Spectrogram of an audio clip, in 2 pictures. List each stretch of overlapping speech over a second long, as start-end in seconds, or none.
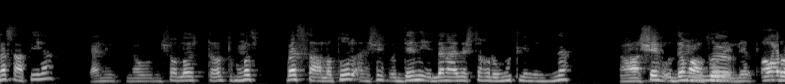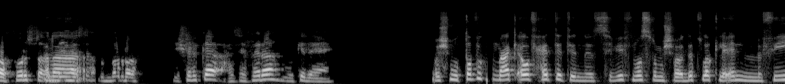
none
